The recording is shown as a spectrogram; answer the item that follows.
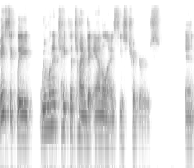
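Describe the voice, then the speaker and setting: A man speaking at a moderate pace. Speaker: student presenting a textbook chapter summary. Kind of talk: casual presentation. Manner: halting, many fillers.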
